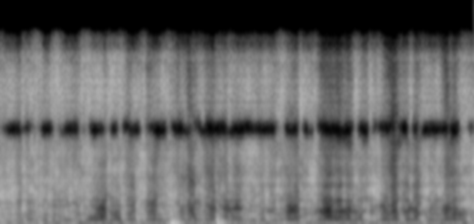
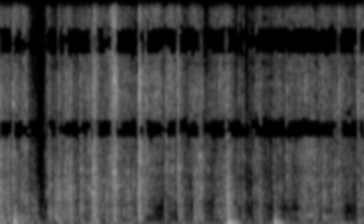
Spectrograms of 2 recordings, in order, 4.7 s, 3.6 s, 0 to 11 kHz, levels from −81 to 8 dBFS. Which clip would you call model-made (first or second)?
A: first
